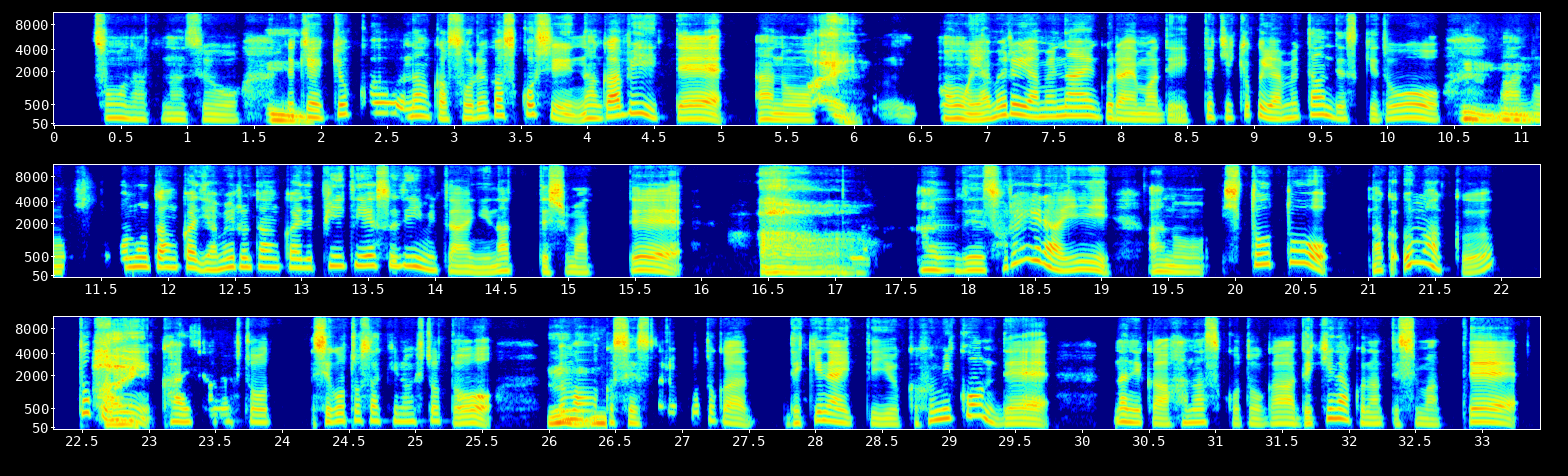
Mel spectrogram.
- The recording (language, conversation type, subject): Japanese, advice, 子どもの頃の出来事が今の行動に影響しているパターンを、どうすれば変えられますか？
- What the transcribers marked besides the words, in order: unintelligible speech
